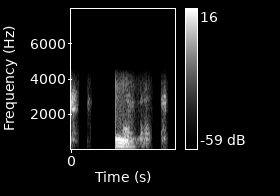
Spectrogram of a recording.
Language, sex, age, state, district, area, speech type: Bodo, female, 45-60, Assam, Kokrajhar, rural, conversation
